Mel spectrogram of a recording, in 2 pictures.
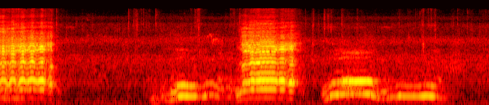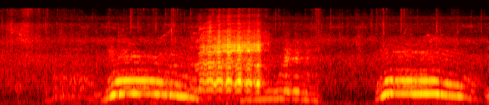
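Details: Goat bleating over and over, about six drawn-out nasal cries, some harsh and strained, others softer and wavering, separated by short quiet gaps.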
